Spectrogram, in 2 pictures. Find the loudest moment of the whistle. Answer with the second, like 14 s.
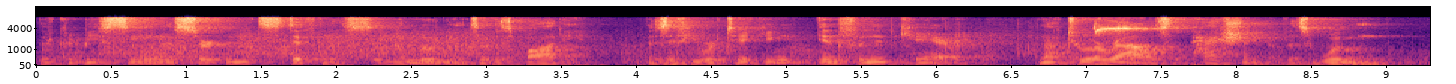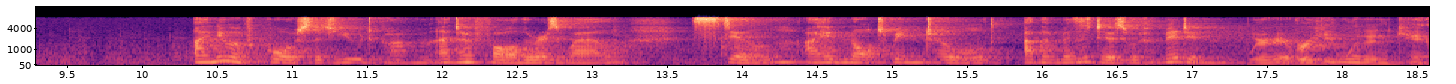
7 s.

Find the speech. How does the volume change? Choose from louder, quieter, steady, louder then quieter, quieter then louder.
steady.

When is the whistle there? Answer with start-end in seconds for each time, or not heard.
5.3-7.3, 13.1-14.1.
